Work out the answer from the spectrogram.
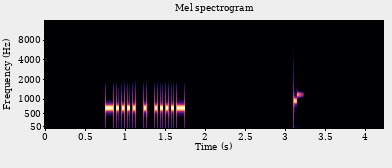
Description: Morse code, heard as a keyed tone, about 36 wpm, 700 Hz. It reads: 6E4
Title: Three Challenging Letter-Number Combinations 35wpm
